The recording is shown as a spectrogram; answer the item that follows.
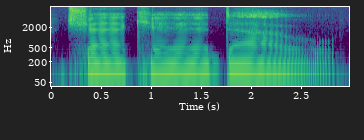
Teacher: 我们会把 it 的 t 呢浊化变成一个的的音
